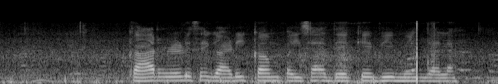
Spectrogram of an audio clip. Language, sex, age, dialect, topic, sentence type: Bhojpuri, male, 25-30, Western, banking, statement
